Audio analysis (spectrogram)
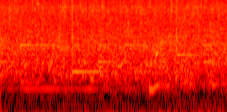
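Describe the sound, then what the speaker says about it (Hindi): River water flows steadily beside a riverbank where clothes are being washed, a continuous soft trickling wash that stays even throughout with no talk. "आज तू नदी किनारे बैठकर कपड़े धो रही है"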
